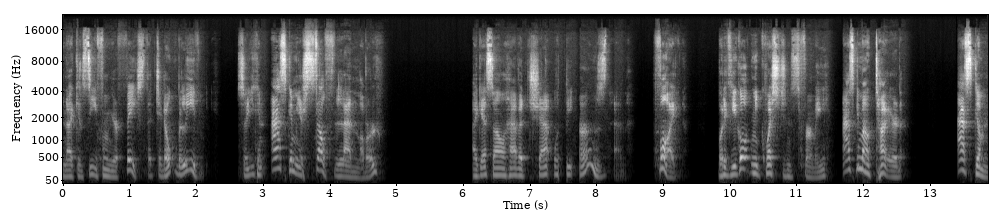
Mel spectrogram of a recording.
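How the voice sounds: A man's gruff, put-on character voice at a fairly high pitch, with very wide pitch swings, a moderate pace and long, frequent pauses.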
